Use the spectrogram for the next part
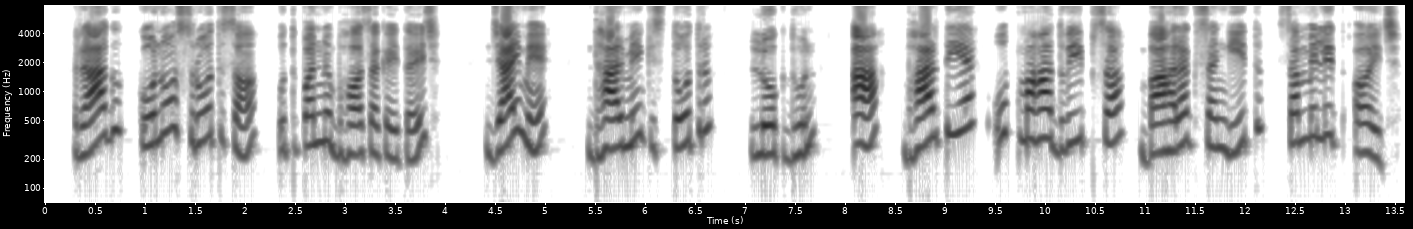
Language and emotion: Maithili, neutral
